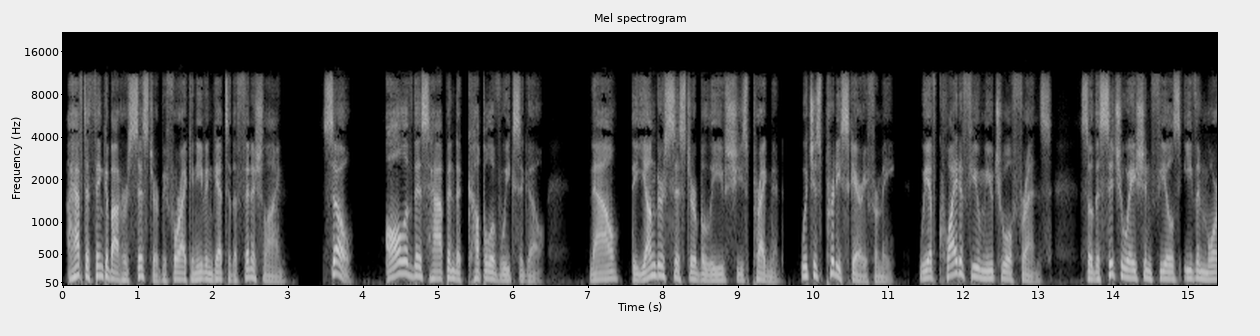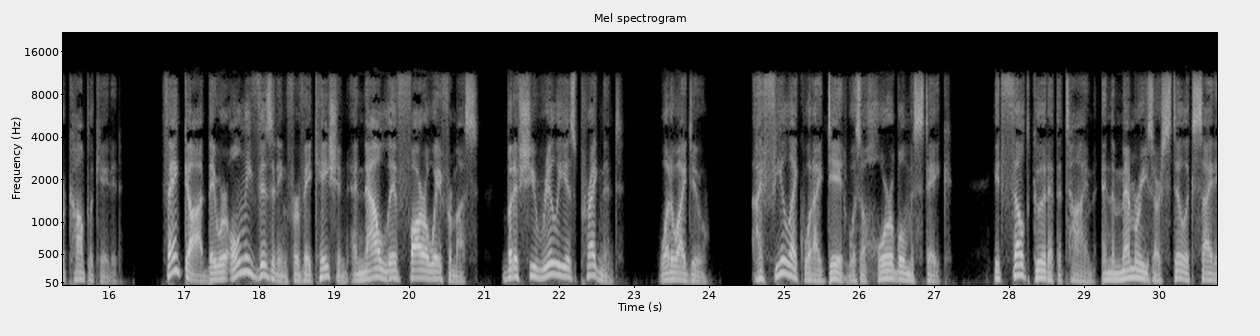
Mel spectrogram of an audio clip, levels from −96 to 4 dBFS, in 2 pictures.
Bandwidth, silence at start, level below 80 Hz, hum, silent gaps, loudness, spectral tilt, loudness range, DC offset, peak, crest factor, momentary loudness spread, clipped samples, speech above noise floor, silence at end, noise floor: 12 kHz; 0.05 s; -44 dBFS; none; 3.13-3.41 s, 16.34-16.56 s, 24.15-24.51 s; -24 LUFS; -4 dB/octave; 3 LU; under 0.1%; -4 dBFS; 20 dB; 10 LU; under 0.1%; 47 dB; 0 s; -71 dBFS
